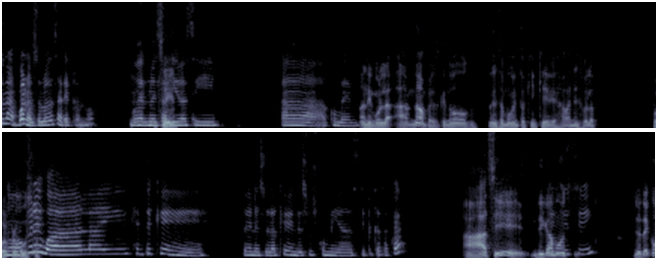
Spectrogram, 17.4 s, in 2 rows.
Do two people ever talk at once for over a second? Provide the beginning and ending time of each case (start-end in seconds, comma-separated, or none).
none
